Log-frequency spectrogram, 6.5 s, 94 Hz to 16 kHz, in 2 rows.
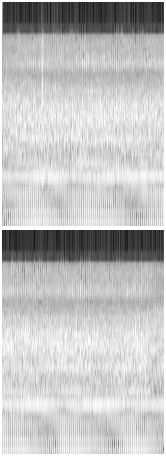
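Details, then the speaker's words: Honda GCV160 lawn mower engine after ignition coil replacement (faulty coil was the no-run cause): steady, even single-cylinder chug at constant speed with no misses or knocks; runs healthy. "Alright, she's alive. We got her running. Sounds good. It was a coil. The coil was messed up."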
